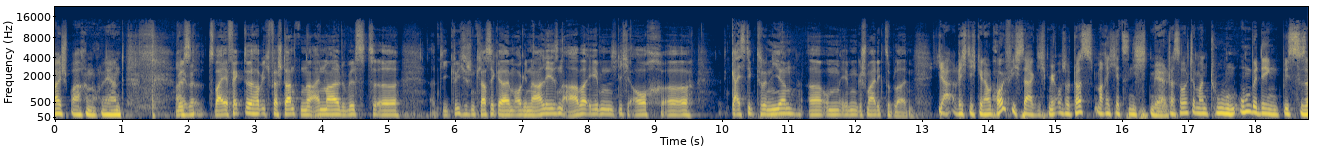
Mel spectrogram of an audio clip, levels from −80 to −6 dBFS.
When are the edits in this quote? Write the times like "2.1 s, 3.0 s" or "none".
1.8 s, 14.1 s, 16.7 s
